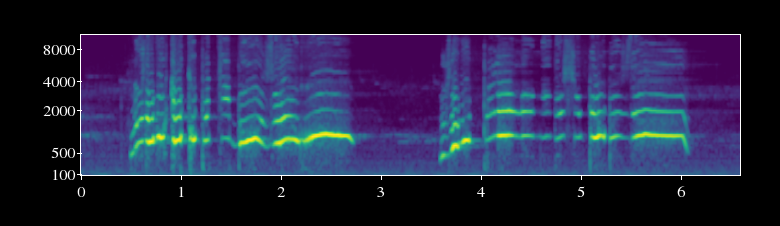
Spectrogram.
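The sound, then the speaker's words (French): A human voice imitates a starling's song in two lively bursts of high, warbling, whistle-like notes, fairly loud, with a brief pause between phrases. “Un sansonnet s'était perché sur la girouette même et chantait de toutes ses forces pour que la femelle qui couvait ses œufs dans un poirier pût entendre chaque note.”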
